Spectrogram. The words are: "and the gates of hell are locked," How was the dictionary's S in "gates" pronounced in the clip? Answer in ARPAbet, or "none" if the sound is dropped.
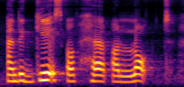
S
